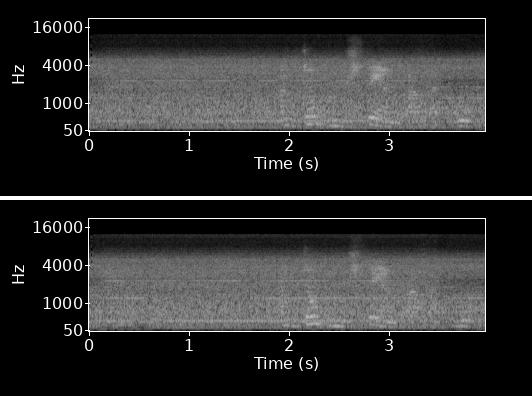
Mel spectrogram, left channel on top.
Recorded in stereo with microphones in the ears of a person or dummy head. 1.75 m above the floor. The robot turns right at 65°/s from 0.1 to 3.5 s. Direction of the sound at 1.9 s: 20° left.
